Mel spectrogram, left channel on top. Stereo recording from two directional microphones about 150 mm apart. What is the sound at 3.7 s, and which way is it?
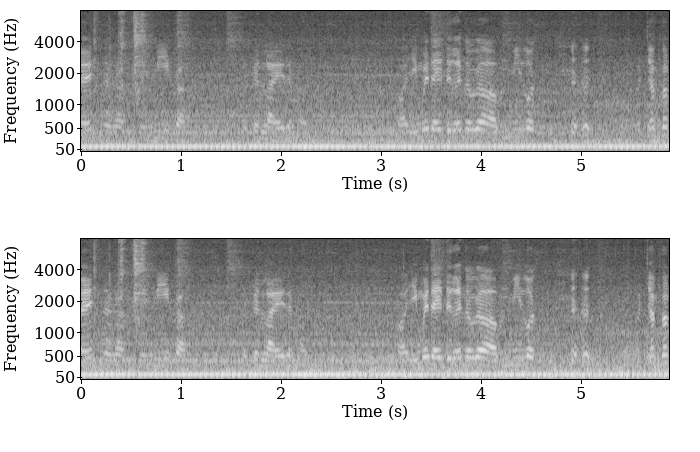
Speech, centre (ahead or behind).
